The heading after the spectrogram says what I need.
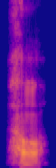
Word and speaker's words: ح: Ha sound is pronounced from the middle of the throat, like the wind blowing through a pipe.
